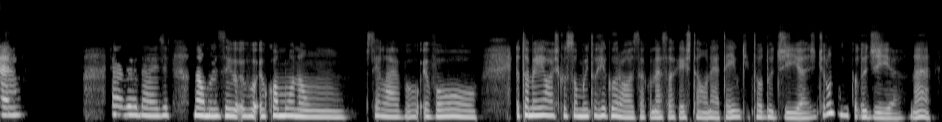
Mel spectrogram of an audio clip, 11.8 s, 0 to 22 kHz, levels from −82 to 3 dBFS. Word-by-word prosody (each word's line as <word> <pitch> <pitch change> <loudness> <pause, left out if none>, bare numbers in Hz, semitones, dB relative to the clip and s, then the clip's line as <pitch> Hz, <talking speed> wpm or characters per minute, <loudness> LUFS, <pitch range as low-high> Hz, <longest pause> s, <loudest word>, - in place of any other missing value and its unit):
É. 255 0 +3 1.1
É 270 -1 -1
verdade. 245 -2 +1 0.3
Não, 240 -2 +6
mas 220 0 +3
eu 225 -2 +5
eu 220 -5 +1
eu 215 0 0
como 230 -1 +4
não, 195 -3 +1 0.3
sei 230 -2 -4
lá, 200 -2 +1
vou 190 +2 -5
eu 205 -1 -2
vou 205 -2 +1 0.5
eu 220 - -1
também, 245 -1 +5
eu 245 - +3
acho 230 -2 -2
que 230 - -6
eu - - -1
sou 220 0 -1
muito 215 +2 +2
rigorosa 195 -6 0
nessa 180 +1 -1
questão, 175 -1 -3
né, 170 -2 -1
"Tenho 185 +3 -1
que 175 - -16
ir - - -22
todo 185 0 -2
dia", 160 -2 -2
a 160 - -4
gente 190 +8 -9
não 315 +2 +3
tem 265 -3 -4
que 235 - -1
ir - - -13
todo 195 -3 -2
dia, 155 -3 -3
né 180 0 -1
205 Hz, 210 wpm, -22 LUFS, 180-230 Hz, 1.1 s, Não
